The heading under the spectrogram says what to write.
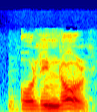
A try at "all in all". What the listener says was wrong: Except you don't say the L's. All in all. There's no L. It looks like an L, but we don't say it with an L. All in.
